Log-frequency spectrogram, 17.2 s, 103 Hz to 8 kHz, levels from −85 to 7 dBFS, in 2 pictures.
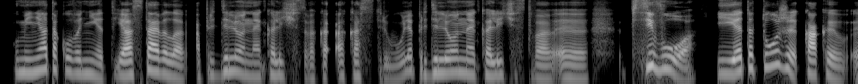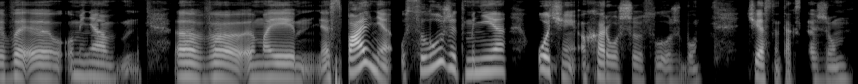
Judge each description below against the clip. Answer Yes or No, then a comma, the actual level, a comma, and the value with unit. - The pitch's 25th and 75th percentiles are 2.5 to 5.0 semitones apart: No, wide, 5.5 semitones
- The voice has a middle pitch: Yes, medium, 165 Hz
